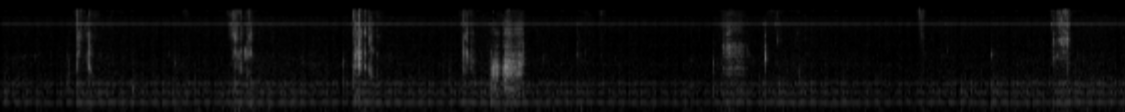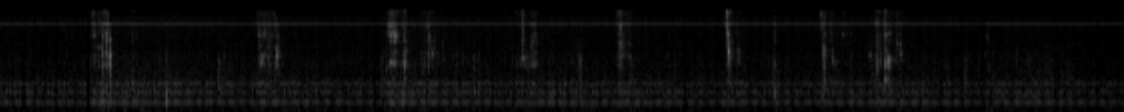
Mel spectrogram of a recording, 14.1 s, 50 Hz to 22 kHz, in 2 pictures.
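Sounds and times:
faint steady hum: 0.0 - 14.0
person chewing noodles: 0.4 - 3.3, 7.6 - 13.4.

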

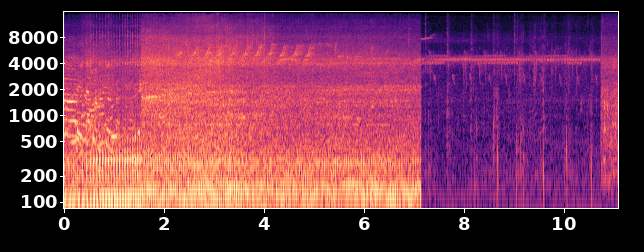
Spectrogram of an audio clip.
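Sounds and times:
small engine running: 0.0 - 7.2.

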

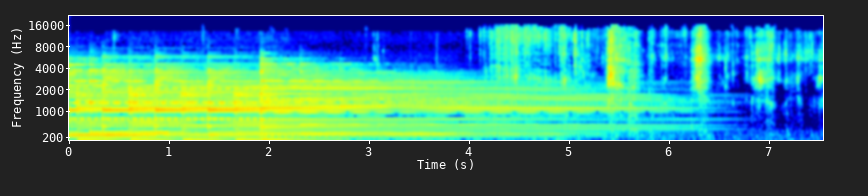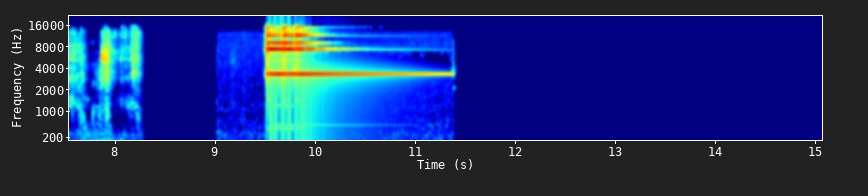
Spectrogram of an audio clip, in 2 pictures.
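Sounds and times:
bright bell ding: 9.5 - 11.4.

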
